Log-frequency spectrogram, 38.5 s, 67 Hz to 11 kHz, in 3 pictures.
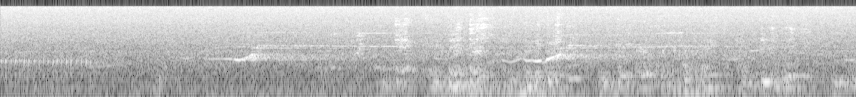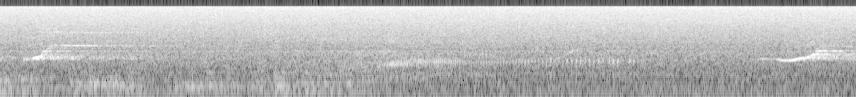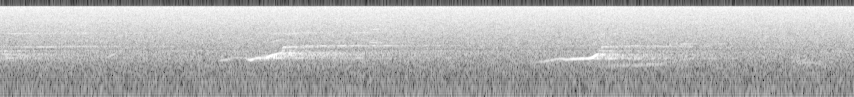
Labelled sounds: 3.8	4.1	humpback whale, 0.83 to 1.1 kHz
5.4	6.2	humpback whale, 1.1 to 2.0 kHz
8.4	8.8	humpback whale, 0.80 to 1.1 kHz
9.8	10.3	humpback whale, 1.8 to 2.0 kHz
13.5	14.3	humpback whale, 0.80 to 1.1 kHz
25.8	26.1	humpback whale, 1.8 to 2.0 kHz
29.9	30.2	humpback whale, 0.80 to 0.99 kHz

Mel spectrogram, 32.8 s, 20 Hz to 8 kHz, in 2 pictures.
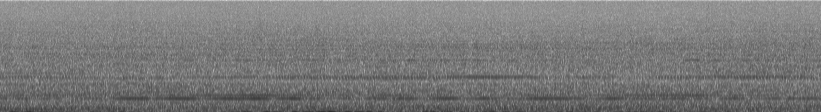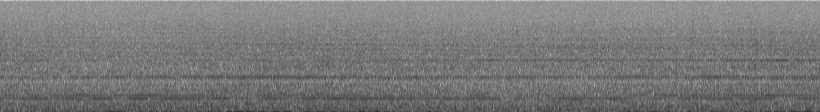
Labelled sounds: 13.7	14.0	vessel noise, 1.5 to 1.6 kHz

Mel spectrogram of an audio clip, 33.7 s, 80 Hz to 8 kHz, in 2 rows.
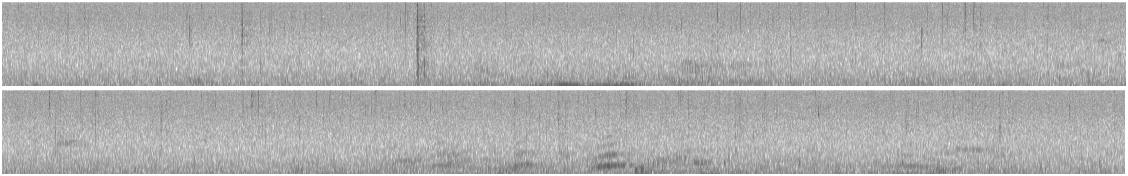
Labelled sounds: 10.2	10.6	humpback whale, 0.78 to 0.97 kHz
17.7	18.0	humpback whale, 1.1 to 1.3 kHz
24.6	24.9	humpback whale, 0.78 to 0.88 kHz
25.8	26.1	humpback whale, 1.0 to 1.2 kHz
31.1	31.6	humpback whale, 0.88 to 1.0 kHz

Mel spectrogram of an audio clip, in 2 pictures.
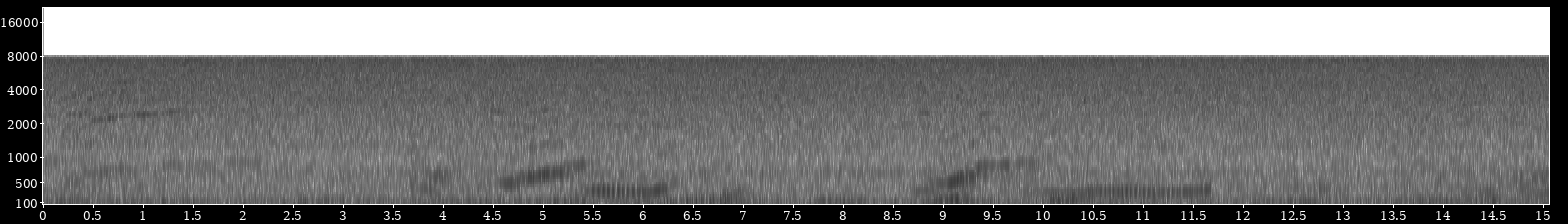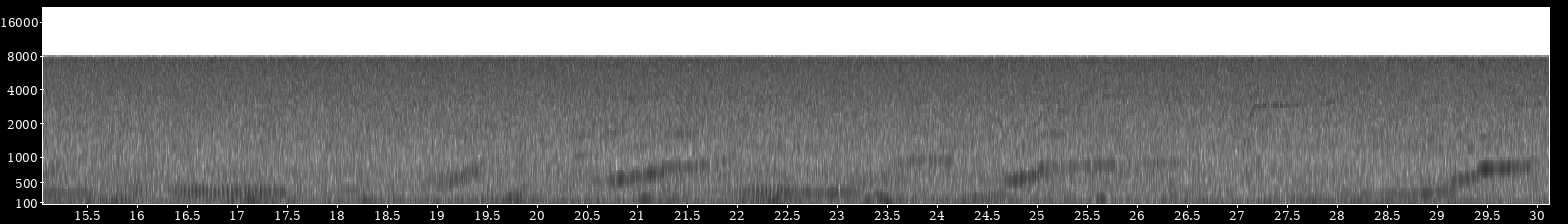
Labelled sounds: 0.0	1.2	humpback whale, 0.86 to 2.7 kHz
5.2	5.6	humpback whale, 0.80 to 0.99 kHz
9.3	10.0	humpback whale, 0.80 to 0.96 kHz
21.2	21.8	humpback whale, 0.80 to 0.99 kHz
23.6	24.2	humpback whale, 0.80 to 1.0 kHz
25.0	25.3	humpback whale, 0.80 to 0.86 kHz
25.6	26.3	humpback whale, 0.80 to 0.96 kHz
27.2	27.7	humpback whale, 2.7 to 3.0 kHz
29.4	30.1	humpback whale, 0.80 to 0.99 kHz

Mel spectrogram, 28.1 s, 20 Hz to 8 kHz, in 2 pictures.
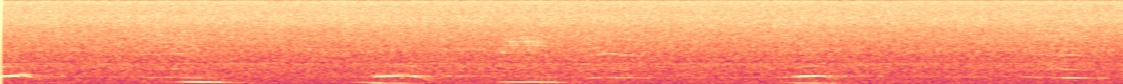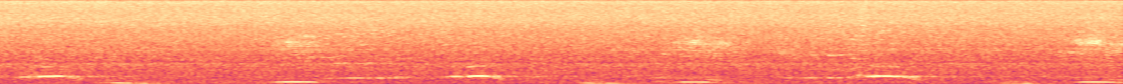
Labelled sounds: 27.4	27.9	humpback whale, 1.4 to 1.9 kHz

